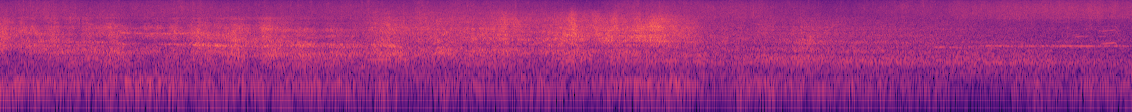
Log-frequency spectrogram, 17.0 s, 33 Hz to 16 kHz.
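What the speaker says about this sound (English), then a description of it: "Suparna Airlines 747-400 freighter going to Nanjing in China, taking off from the center runway" A Suparna Airlines Boeing 747-400 freighter takes off from the center runway at Amsterdam Schiphol, its four engines producing a steady, loud, broadband roar that holds for the whole stretch, with wind buffeting and no talk.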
